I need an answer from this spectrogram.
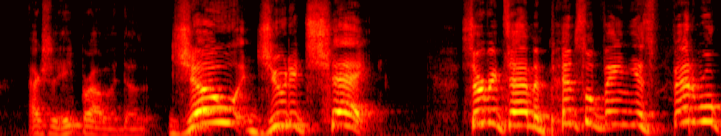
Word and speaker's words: Giudice: I literally watched the YouTube video just so I could learn how to pronounce this guy's last name. Giudice. Joe Giudice. Giudice, hey, you mean Giudice?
